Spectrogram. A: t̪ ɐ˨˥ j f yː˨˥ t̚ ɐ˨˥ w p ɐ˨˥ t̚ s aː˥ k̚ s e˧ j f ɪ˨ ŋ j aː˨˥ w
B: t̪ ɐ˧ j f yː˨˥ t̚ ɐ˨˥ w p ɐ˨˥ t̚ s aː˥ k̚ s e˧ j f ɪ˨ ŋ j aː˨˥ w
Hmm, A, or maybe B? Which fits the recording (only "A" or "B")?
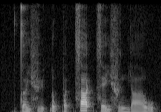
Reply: A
